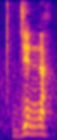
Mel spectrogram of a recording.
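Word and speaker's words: جِنَّة: Jinnah. Kena perhatikanlah walaupun ejaannya jim nun ta marbutah. Bezalah daripada jannah. Jannah syurga. Jinnah jin.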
